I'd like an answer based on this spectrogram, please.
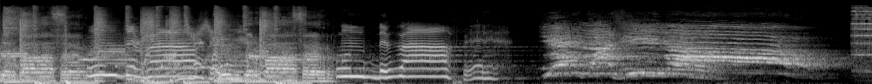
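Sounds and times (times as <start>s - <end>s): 
speech: 0.1s - 0.9s, 2.2s - 5.7s
children shouting and whooping at school recess: 5.4s - 8.4s.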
